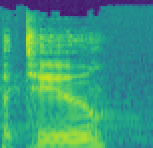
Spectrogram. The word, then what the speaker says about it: Batuu: In the planet Batuu.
